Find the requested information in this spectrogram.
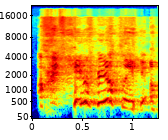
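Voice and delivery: disbelieving laugh at the book; mock surprise. Real, not acted. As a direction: pretend astonishment through a laugh. Sarcastic reply to book's claim.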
